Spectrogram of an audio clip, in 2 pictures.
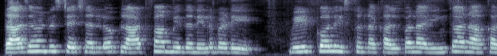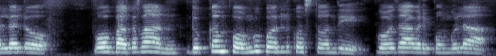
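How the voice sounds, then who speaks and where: Woman reading a novel, slightly high voice. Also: moderate pace. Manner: reads dialogue and first-person narration in one even voice. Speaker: audiobook narrator.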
